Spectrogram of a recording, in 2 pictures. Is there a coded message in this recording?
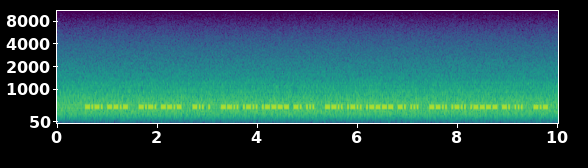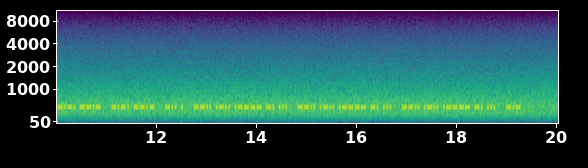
Yes: Morse code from 0.5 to 19.3 s, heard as a keyed tone, machine-sent, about 38 wpm, 480 Hz, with radio static and a narrow filter. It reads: CQ CQ DE ZL1NS ZL1NS ZL1NS K CQ CQ DE ZL1NS ZL1NS ZL1NS K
